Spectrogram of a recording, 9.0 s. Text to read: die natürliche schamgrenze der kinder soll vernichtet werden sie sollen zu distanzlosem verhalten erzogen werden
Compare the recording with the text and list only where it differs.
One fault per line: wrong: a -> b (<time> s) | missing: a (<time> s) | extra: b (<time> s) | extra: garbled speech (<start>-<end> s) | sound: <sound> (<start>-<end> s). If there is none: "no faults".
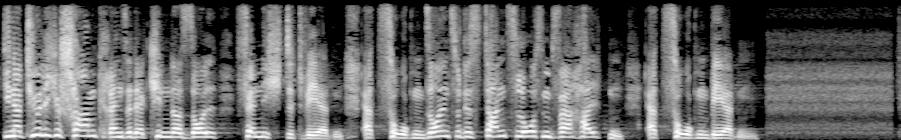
wrong: sie -> erzogen (3.6 s)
